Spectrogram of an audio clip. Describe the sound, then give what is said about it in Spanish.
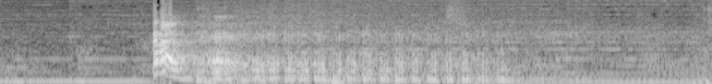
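A dog lets out a sudden, loud bark, followed by a couple of seconds of rough, rumbling grumbling, over a faint steady low hum. “Y hasta tu perro te mira mal.”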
